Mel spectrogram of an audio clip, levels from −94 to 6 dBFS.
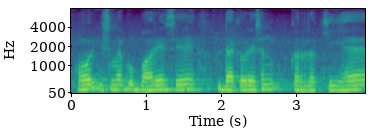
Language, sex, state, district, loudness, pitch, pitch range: Hindi, male, Uttar Pradesh, Shamli, -15 LUFS, 165 Hz, 155-170 Hz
